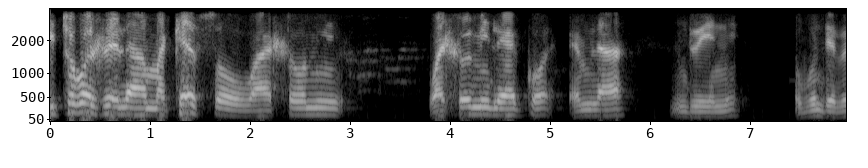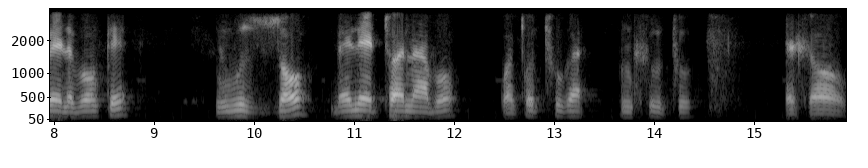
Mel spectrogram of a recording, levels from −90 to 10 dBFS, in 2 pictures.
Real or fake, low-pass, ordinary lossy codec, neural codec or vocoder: real; 3.6 kHz; none; none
